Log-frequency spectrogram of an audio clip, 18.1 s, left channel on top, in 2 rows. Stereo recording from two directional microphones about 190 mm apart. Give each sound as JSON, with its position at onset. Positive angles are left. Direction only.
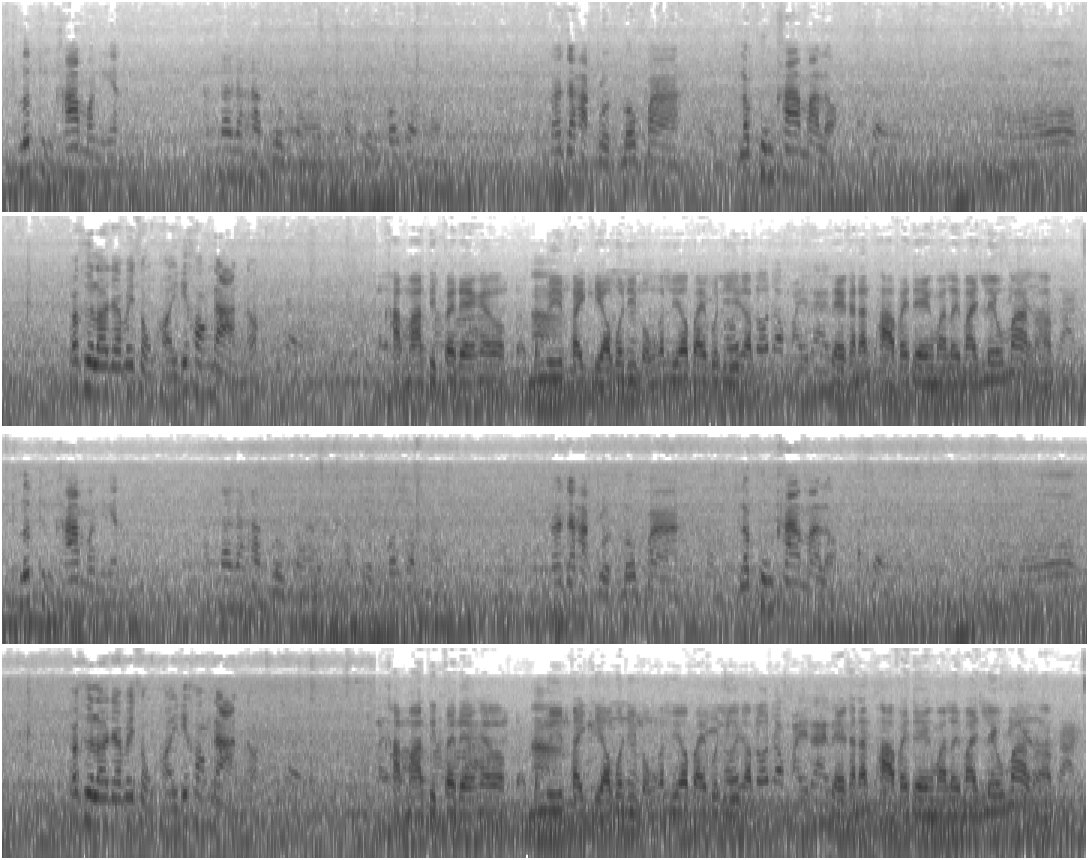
{"t": 0.5, "sound": "speech", "side_deg": 15}
{"t": 4.6, "sound": "speech", "side_deg": 20}
{"t": 6.1, "sound": "speech", "side_deg": 20}
{"t": 9.6, "sound": "speech", "side_deg": 15}
{"t": 12.3, "sound": "speech", "side_deg": 0}
{"t": 15.2, "sound": "speech", "side_deg": -5}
